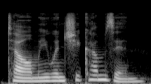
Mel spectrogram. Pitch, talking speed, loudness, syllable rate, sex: 165 Hz, 240 wpm, -17 LUFS, 5.2 syllables/s, female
